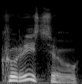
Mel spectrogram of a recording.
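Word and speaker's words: クリス: Chris is pronounced Kurisu when translated into Japanese.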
